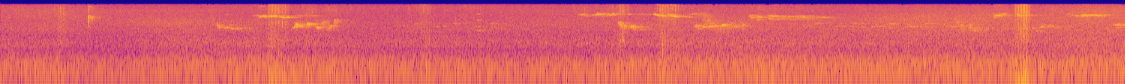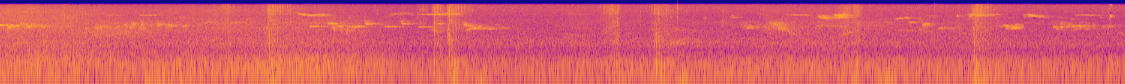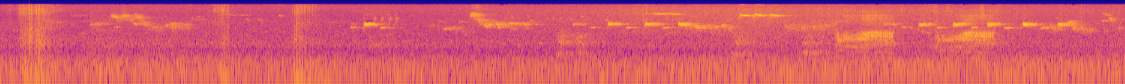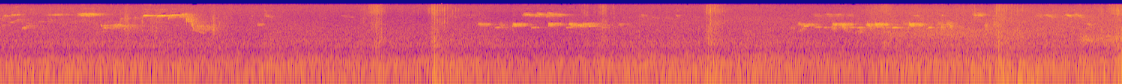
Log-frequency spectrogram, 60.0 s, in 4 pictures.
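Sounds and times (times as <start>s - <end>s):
small birds chirping: 0.0s - 59.9s
lower bird calls: 12.4s - 21.8s, 22.5s - 48.7s, 55.5s - 59.9s.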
